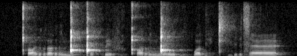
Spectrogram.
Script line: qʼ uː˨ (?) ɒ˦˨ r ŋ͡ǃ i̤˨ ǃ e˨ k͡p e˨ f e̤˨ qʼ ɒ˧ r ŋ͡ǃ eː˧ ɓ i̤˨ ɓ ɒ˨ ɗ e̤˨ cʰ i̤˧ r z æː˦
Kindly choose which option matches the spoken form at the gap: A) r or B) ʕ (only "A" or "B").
A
